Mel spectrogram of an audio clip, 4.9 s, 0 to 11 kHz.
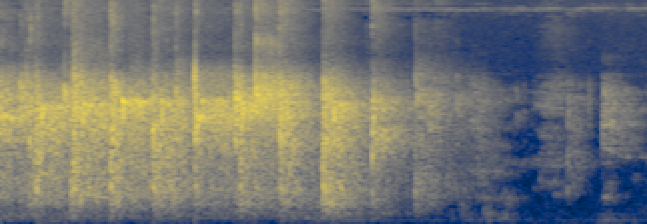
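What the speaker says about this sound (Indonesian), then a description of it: "Kita memberikan aplaus kepada kelompok 2." Elementary classroom applause for a student group, steady dense clapping from many children for about three seconds, then thinning out into scattered claps and faint room noise.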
